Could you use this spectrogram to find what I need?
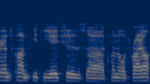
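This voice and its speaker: A man's fairly high-pitched, monotone voice with flat intonation. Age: 60s. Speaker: patient with hypoparathyroidism. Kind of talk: support group chat. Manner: halting.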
